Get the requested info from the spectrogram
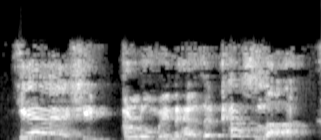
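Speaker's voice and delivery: high, drawn-out Cockney exclamation; playful put-on London accent. Friend confirming she has a Tesla, London accent. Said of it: "there's a London accent now".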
